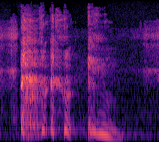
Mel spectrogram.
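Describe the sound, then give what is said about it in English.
A person coughs: two quick harsh bursts, then a longer raspy cough that trails off, with no talking around it. “So, excuse me a minute, I'm going to cough.”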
